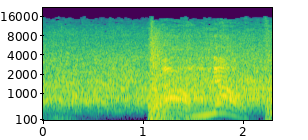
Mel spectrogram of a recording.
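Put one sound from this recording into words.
A heavy body slams onto a wrestling mat with a thud.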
